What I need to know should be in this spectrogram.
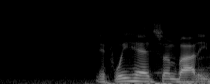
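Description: A middle-aged man speaks slowly and earnestly into a microphone.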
